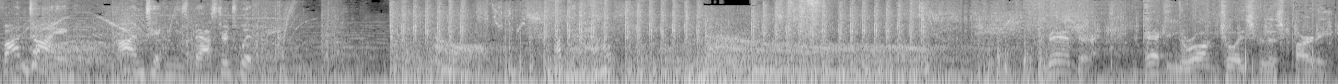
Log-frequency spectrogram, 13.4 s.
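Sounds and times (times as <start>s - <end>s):
speech: 0.0s - 3.0s, 10.5s - 13.3s
machine gun firing metal slugs: 3.2s - 9.5s.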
